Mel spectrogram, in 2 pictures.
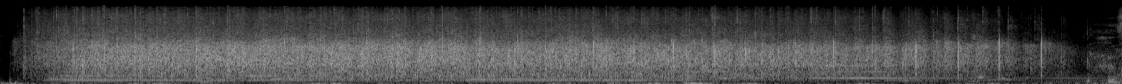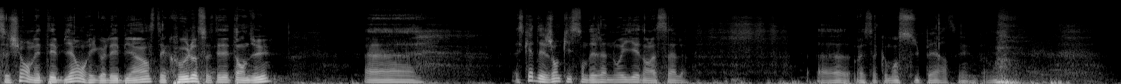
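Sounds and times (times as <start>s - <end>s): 
audience applauding loudly: 0.0s - 10.9s
speech: 11.3s - 14.1s, 14.9s - 15.6s, 16.4s - 18.4s, 19.4s - 22.0s.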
